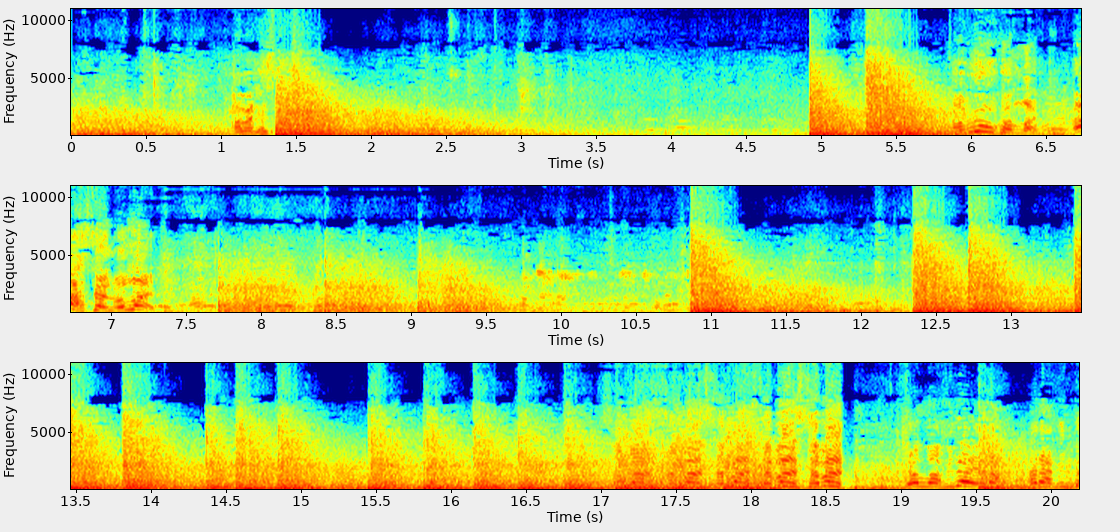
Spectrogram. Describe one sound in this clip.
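Gunfire cracks in rapid bursts nearby, echoing off buildings.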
